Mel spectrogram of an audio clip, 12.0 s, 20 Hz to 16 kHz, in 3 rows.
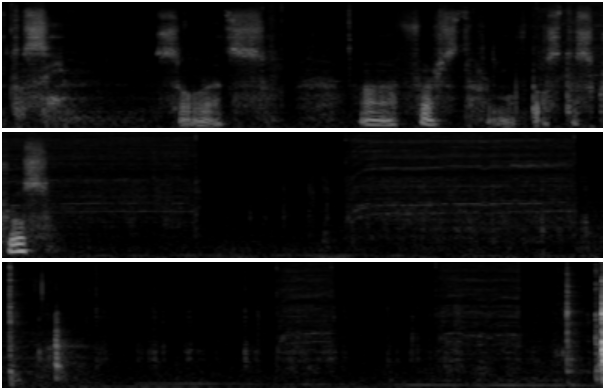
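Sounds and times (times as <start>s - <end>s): electric screwdriver motor whining: 4.4s - 5.4s, 6.2s - 7.9s, 9.8s - 11.6s.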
